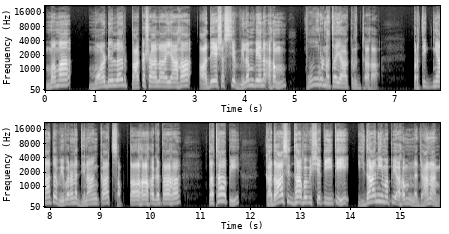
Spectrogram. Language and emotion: Sanskrit, angry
